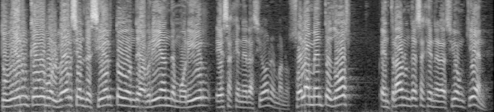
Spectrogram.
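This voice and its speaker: A man's voice: high voice, normal speed. A man preaching a sermon, often putting questions to the congregation and adding "¿verdad?". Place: church.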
